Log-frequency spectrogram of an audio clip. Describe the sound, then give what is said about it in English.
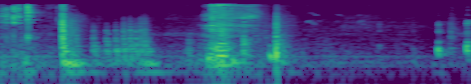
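Dice being rerolled in a game clatter and tumble across a hard surface in a few quick bursts of sharp clicks, with a louder rattling roll in the middle and a couple of faint taps at the end. “You can spend a point of heroism to reroll.”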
